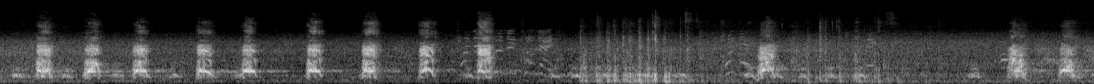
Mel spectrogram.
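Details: German Shepherd competing at a world agility championship barks loudly and rapidly, about two barks a second in a steady run, pausing briefly amid crowd noise before barking again.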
